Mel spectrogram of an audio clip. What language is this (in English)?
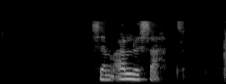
Icelandic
